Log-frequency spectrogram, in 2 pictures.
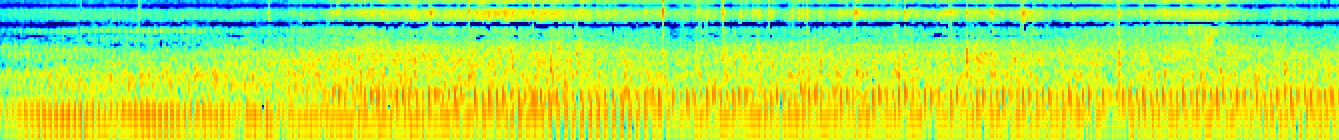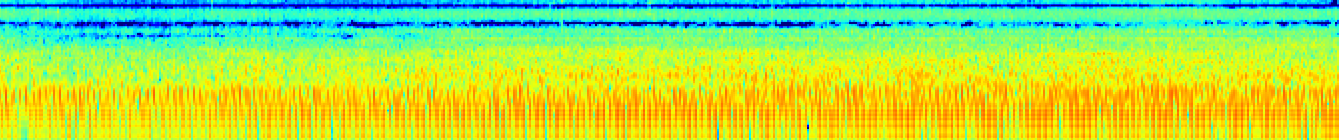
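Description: Single-cylinder-style ATV engine running steadily while being ridden, a low even hum that picks up slightly about two and a half seconds in, with wind noise over the microphone.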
